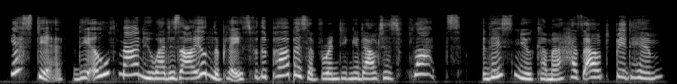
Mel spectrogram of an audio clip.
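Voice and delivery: high, loud, breathless society wife; fussy excited mother. Acted. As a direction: gush it out like an eager matchmaking mother. Mrs Bonnet explaining.

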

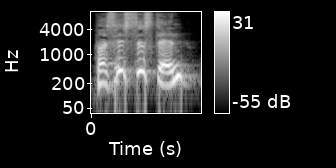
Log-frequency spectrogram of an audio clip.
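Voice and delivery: high, altered character voice; eager badger voices. Curious badgers ask Harry about his find, high eager voice.

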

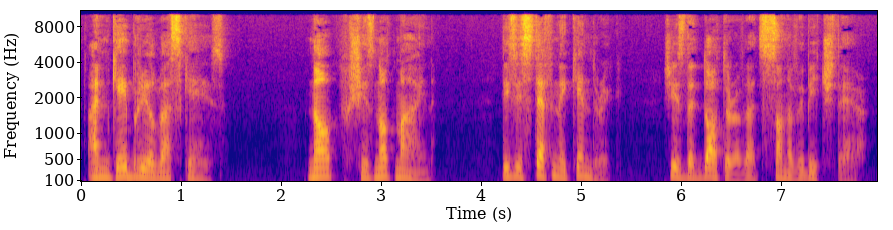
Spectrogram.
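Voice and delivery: put-on Mexican-accented man, firm introduction. A narrator's reading. Narrator voices Mexican man introducing himself.

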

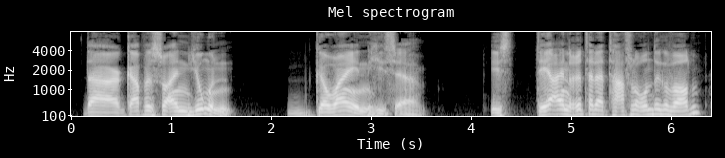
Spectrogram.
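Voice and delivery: put-on high, pointed boy's question; young Lancelot. A narrator's reading. Boy asking about a knighted rival, high and pointed. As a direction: speak up high and firm as a lad.

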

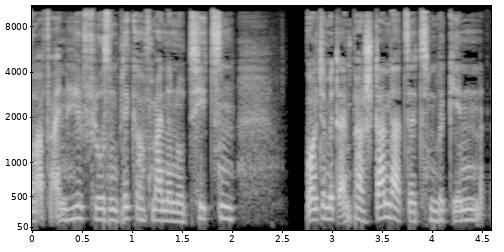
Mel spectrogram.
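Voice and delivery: usual speaking voice

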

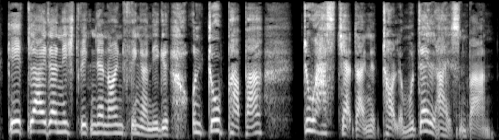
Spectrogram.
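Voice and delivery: put-on high, loud teen girl; condescending praise for mum; vain Fabienne. A narrator's reading. Sister condescendingly praising mum's garden, high and loud.

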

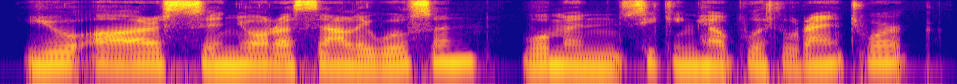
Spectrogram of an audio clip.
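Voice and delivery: put-on gentle, polite foreign accent with careful English; soft, courteous accent of a traveller asking for work; soft elegant accent. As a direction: speak softly in a graceful foreign accent, each word placed. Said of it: "with an accent so soft and elegant".

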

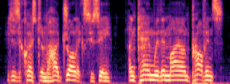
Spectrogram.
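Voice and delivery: high, animated character voice; keyed-up injured visitor. A narrator's reading.

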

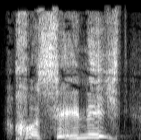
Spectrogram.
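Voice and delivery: very high alarmed mother's cry; screaming. A narrator's reading. Mother stopping father from hitting the daughter, high scream. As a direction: shriek it to stop him. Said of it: "schrie Marias Mutter".

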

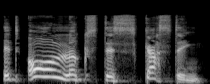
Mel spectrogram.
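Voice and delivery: high, drawn-out disgust; distaste. A narrator's reading. Vampire surveys the deli food for Mum, disgusted. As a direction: say it slowly, pitched high, full of distaste. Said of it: "with distaste".

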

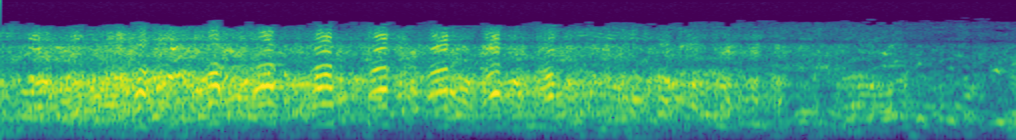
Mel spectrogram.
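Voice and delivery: peals of rising laughter; long rising laugh. Acted. Molly laughing at McGee's broken-record joke, rising laugh.

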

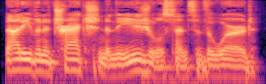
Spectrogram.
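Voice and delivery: plain reading voice

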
